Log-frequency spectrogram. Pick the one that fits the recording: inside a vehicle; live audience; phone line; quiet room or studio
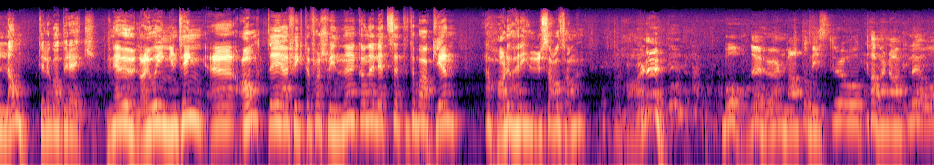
live audience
